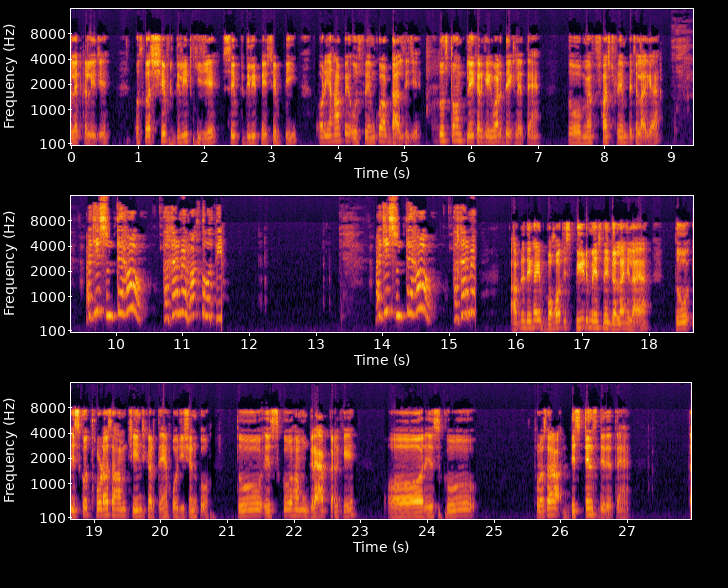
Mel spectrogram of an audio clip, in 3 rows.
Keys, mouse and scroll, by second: 1.7 shift+d, 6.7-17.9 drag, 22.4 g.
